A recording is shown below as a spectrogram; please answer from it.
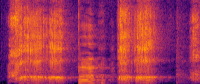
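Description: A man's voice making rough, pig-like grunts, two of them, with a short "oh" between.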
